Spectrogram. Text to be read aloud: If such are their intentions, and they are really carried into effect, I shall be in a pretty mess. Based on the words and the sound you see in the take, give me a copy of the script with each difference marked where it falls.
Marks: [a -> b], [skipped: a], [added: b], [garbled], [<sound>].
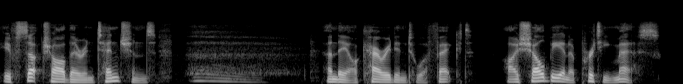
If such are their intentions, [sigh] and they are [skipped: really] carried into effect, I shall be in a pretty mess.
